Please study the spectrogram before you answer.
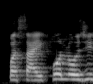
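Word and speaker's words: psychology: उसी प्रकार इसको साइकोलॉजी नहीं पढ़ेंगे दोस्तों, क्योंकि पी साइलेंट है, इसीलिए हम लोग इसको क्या पढ़ेंगे, साइकोलॉजी।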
